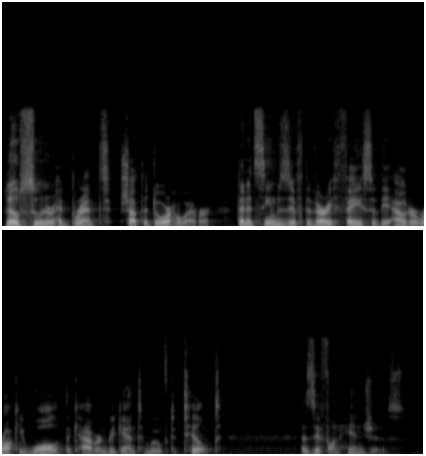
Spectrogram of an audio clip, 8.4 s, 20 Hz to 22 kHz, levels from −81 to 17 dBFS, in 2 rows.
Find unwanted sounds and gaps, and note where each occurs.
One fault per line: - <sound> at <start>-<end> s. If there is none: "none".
none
